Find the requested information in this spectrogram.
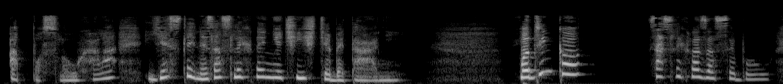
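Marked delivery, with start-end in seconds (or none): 5.2-5.9 high, loud bird call. A narrator's reading. Cousin calls to Modřinka from behind, high excited call. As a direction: call out to catch her attention.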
